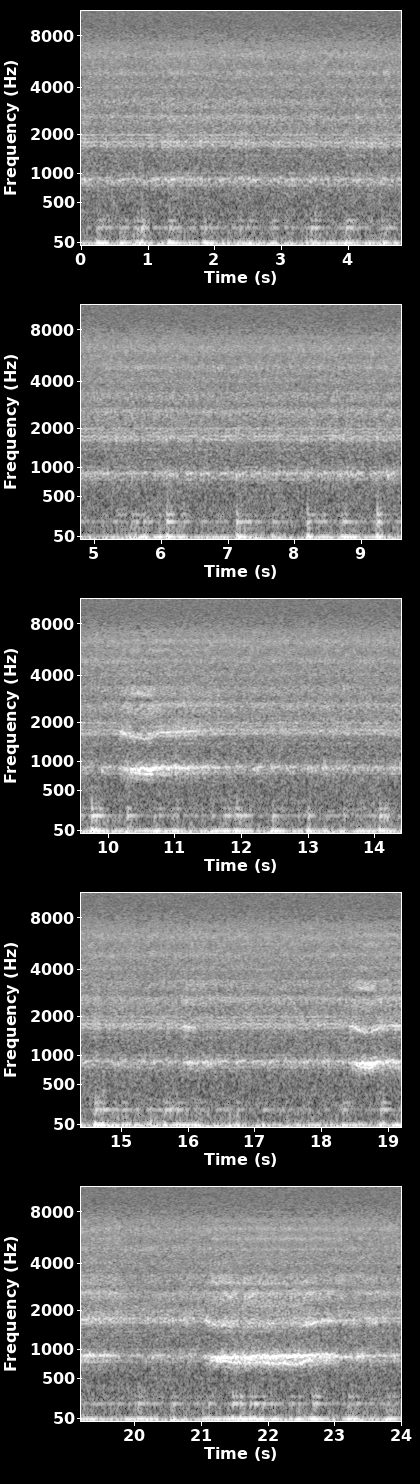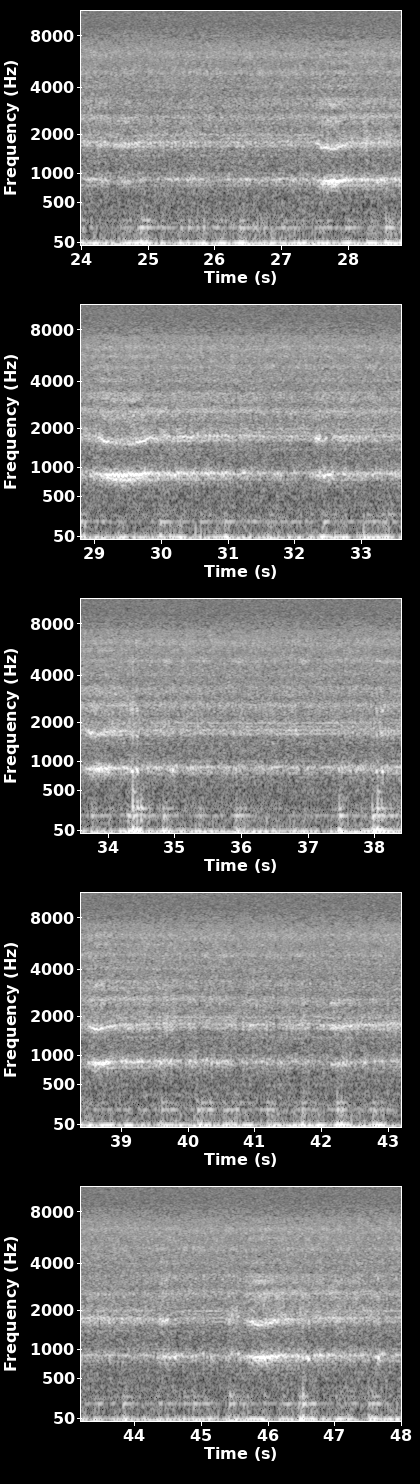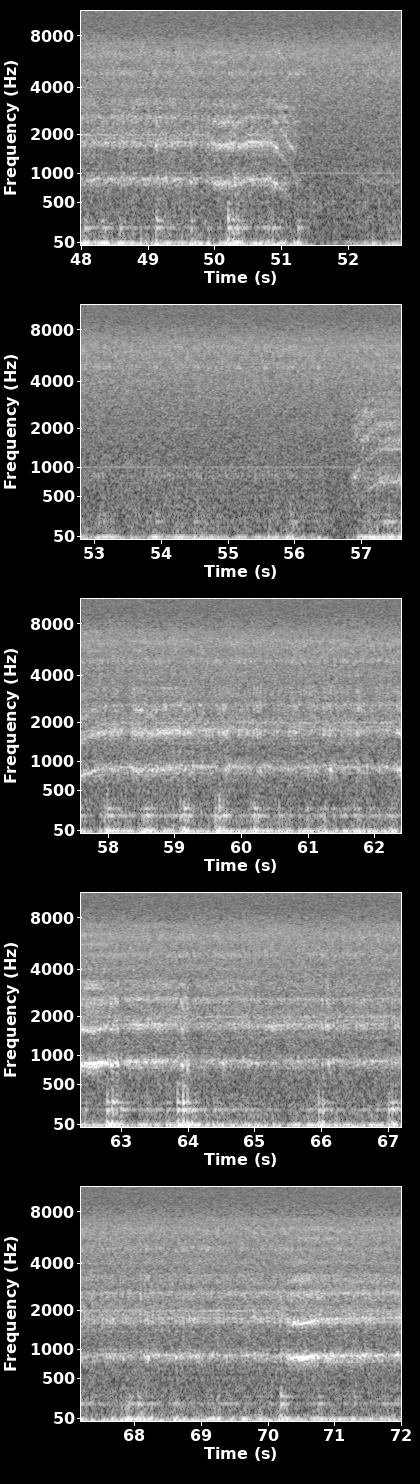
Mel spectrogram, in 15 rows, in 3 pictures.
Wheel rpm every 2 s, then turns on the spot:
230, 230, 230, 230, 230, 230, 240, 230, 230, 230, 230, 220, 230, 230, 230, 230, 230, 230, 240, 230, 230, 230, 230, 230, 230, 140, 10, 10, 70, 220, 230, 230, 230, 230, 230, 230.
50-56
